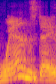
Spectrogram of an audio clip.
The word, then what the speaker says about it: Wednesday: know we say well why is there a letter D in Wednesday that makes no sense because we don't even pronounce the D but it's because Wednesday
